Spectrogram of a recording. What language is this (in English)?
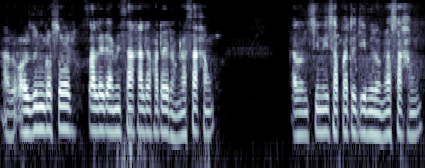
Assamese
